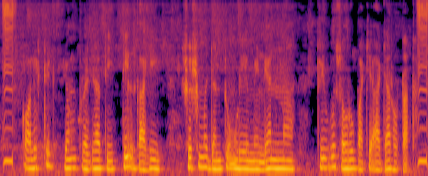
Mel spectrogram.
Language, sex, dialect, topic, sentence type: Marathi, male, Varhadi, agriculture, statement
